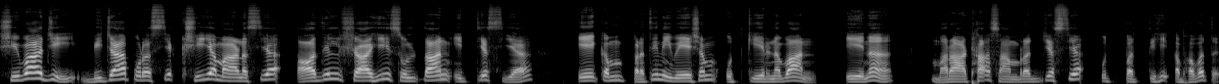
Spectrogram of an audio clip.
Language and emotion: Sanskrit, neutral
